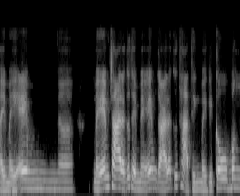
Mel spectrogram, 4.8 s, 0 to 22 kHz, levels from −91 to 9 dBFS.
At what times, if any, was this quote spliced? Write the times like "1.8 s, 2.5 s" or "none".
none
